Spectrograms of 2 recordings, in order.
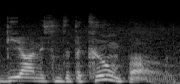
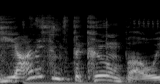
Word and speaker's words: Giannis Antetokounmpo: This is the crazy lifestyle of Giannis Antetokounmpo. That is not how you say his name. Giannis Antetokounmpo is Giannis?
